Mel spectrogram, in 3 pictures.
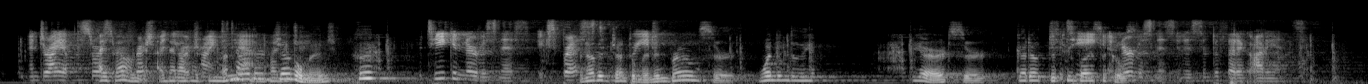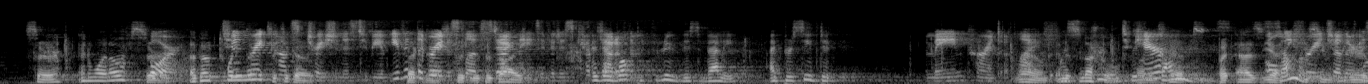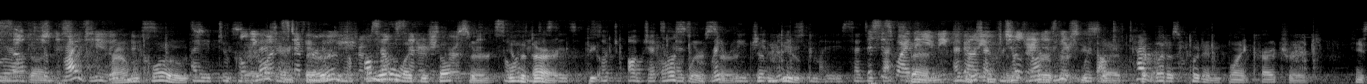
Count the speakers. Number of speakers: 3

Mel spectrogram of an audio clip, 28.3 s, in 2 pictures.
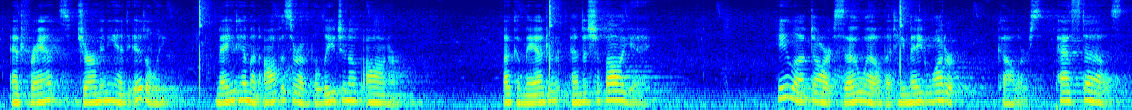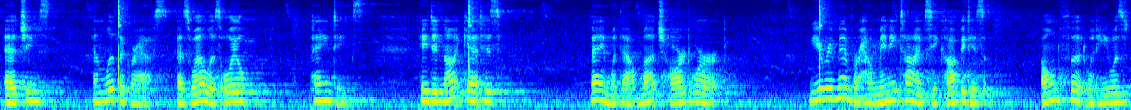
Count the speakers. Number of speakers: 1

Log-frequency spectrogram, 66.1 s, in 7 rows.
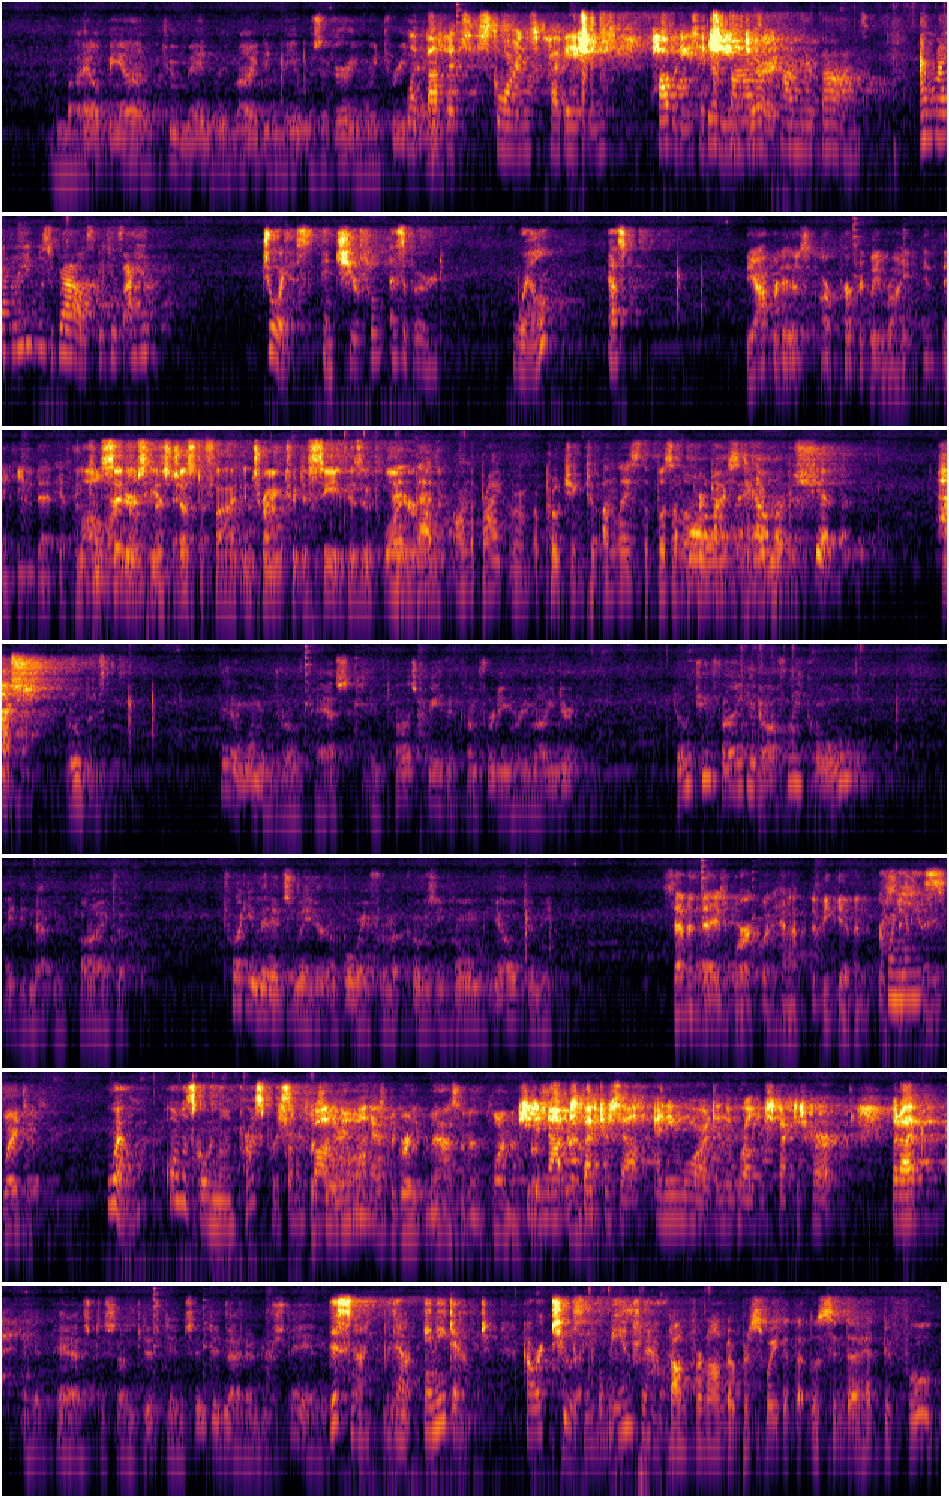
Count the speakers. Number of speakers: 8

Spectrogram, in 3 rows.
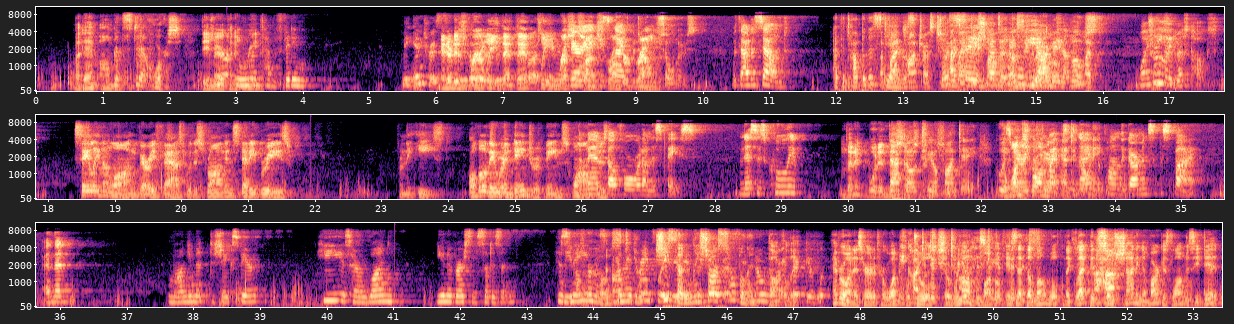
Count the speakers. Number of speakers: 10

